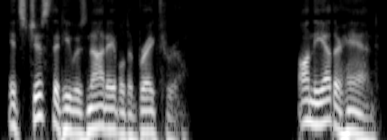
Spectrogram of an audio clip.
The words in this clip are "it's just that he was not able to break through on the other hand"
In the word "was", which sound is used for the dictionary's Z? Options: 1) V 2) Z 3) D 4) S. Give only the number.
2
